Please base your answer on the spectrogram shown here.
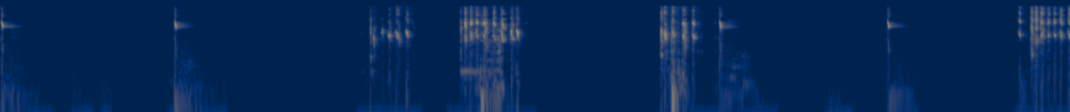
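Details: Female saffron finch calling a lot to bring her mate into breeding; isolated sharp high chips spaced a couple of seconds apart, alternating with brief rapid chattering bursts.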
